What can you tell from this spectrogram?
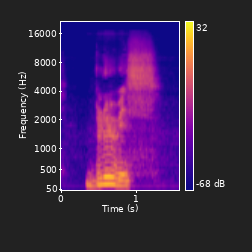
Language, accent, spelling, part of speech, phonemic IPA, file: French, Canada, bleuisses, verb, /blø.is/, LL-Q150 (fra)-bleuisses.wav
- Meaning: second-person singular present/imperfect subjunctive of bleuir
